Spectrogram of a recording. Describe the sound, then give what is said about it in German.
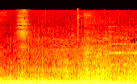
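Low, heavy rumble of a cable car passing close by: a steady droning roar with a couple of brief hissing whooshes over it, and no voices. “Oh, das war ja so eine Kabelbahn. Das klang jetzt aber ganz schön nah.”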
